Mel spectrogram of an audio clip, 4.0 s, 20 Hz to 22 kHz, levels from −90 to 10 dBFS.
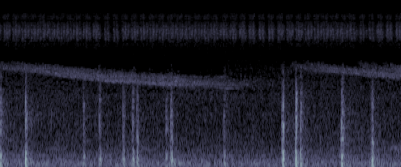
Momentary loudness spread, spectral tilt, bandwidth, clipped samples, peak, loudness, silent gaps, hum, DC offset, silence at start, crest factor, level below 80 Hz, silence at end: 12 LU; -5.5 dB/octave; 15.5 kHz; under 0.1%; -12 dBFS; -41 LUFS; none; none; under 0.1%; 0 s; 26 dB; -48 dBFS; 0 s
